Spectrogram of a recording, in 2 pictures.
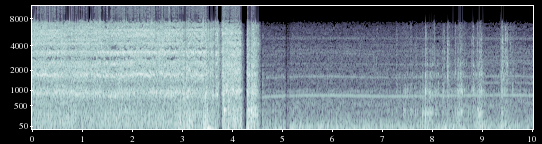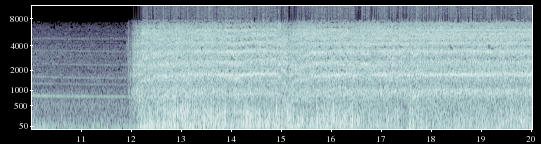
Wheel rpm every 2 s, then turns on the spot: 230, 220, 60, 0, 0, 0, 200, 190, 230, 230.
none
